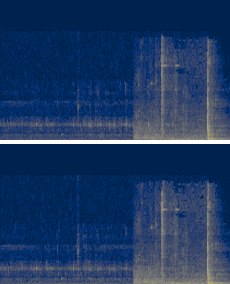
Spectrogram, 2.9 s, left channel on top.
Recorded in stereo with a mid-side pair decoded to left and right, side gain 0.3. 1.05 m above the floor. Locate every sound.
1.7 s a sliding door: 30° right, 1.4 m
